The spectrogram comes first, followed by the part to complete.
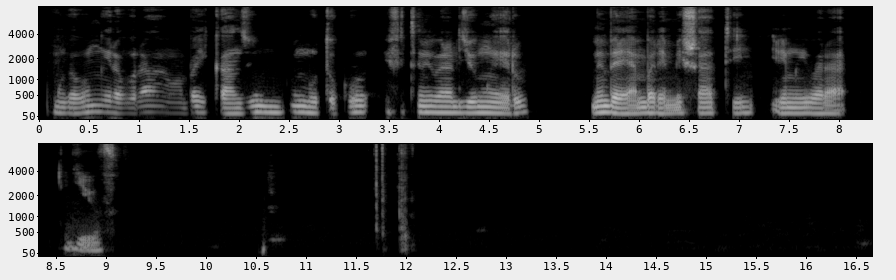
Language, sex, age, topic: Kinyarwanda, male, 18-24, government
